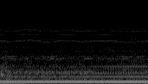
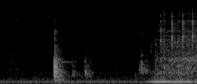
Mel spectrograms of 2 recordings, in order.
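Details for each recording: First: Older Kenmore sewing machine that was fully seized, just freed and belt retightened: steady low electric hum, motor straining, described as sounding like a tractor as it starts moving. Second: Older Kenmore sewing machine that was badly seized, freed with penetrating oil: quick, light, even clatter at about three stitches a second, running freely with no binding; healthy.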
